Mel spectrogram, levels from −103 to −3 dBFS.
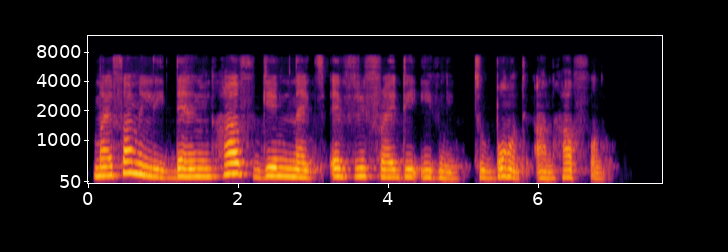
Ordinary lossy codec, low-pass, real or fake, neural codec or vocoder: none; 7.2 kHz; fake; codec, 16 kHz, 4.8 kbps, FACodec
